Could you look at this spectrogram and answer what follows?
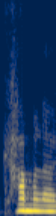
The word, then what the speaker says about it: Kamala: Und so kann ich immer erinnern, dass Kamala klingt wie Mamala, also Mom, also Mutter. Also, ja. Insofern Kamala, also nicht Mamala. Kamala, so wie Pamela oder nicht Kamala, kurze Aussprachehilfe. – Kamala, der Druck auf die erste Silbe? – Silbe, ja. Silbe. Also Pronunziation vorne, Aussprache vorne, Kamala Harris.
